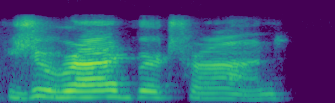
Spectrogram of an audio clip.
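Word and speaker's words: Gérard Bertrand: Gerard Bertrand.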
